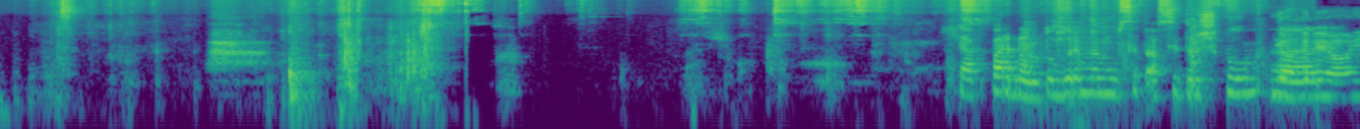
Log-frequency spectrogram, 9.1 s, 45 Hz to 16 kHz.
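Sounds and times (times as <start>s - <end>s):
keys jangling while being searched for: 2.7s - 7.8s
speech: 6.4s - 9.0s.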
